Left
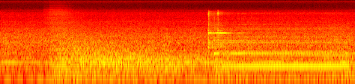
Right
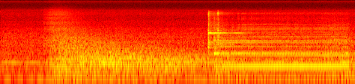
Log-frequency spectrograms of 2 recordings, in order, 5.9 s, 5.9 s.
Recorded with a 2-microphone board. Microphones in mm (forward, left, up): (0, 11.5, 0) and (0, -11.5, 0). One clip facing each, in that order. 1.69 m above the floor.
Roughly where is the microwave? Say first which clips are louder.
Left 1 dB; centre.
